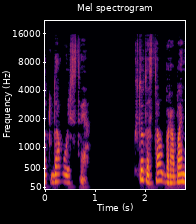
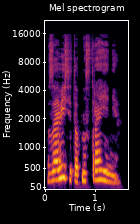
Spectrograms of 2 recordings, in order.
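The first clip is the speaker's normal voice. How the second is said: cheeky, loud, higher-pitched answer; brazen lie; 4 semitones higher, 6 dB louder than usual. A narrator's reading. Student lying to annoy Tima, cheekily. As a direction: toss it off brazenly to provoke. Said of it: "нагло соврала".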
